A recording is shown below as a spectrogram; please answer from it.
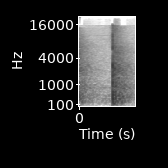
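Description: A homemade white bread loaf, baked and cooled, is knocked once, giving a short, hollow thump with a midrange body around 320 Hz that dies away within a fraction of a second. The hollow sound shows the bread is done after baking 30 minutes at 375 with the oven preheated to 425.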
